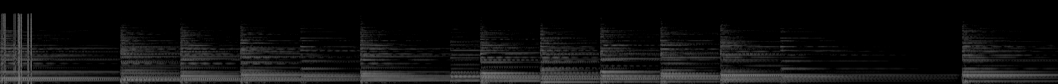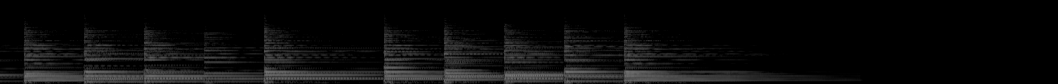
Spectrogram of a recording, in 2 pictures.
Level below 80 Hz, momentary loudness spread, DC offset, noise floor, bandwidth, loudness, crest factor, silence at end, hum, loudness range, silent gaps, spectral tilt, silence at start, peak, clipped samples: -68 dBFS; 12 LU; under 0.1%; -89 dBFS; 11 kHz; -44 LUFS; 38 dB; 2 s; none; 5 LU; none; -4 dB/octave; 0 s; -6 dBFS; under 0.1%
